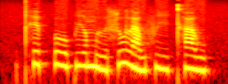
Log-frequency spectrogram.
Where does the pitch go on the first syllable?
rising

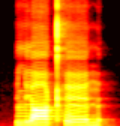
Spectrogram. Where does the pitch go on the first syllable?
low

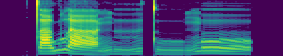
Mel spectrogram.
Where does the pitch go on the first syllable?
rising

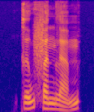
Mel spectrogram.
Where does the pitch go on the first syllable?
rising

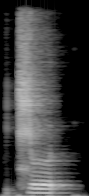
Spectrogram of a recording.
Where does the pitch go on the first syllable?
low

